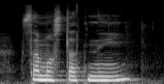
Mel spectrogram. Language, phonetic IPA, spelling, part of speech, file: Czech, [ˈsamostatniː], samostatný, adjective, Cs-samostatný.ogg
- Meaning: 1. stand-alone, standalone 2. independent (of a country)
